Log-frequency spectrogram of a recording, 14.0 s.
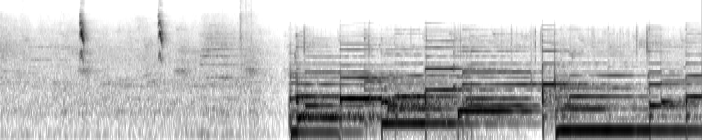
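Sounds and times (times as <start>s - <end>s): sharp downsweeping bird calls: 1.2s - 2.0s, 3.0s - 4.0s
guitar background music: 5.8s - 14.0s.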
